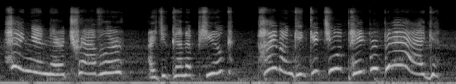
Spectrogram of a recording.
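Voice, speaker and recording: A woman voicing a tiny, excitable, childlike fairy companion in a video game, squeaky and blunt. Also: moderate pace, full character voice. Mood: frantic. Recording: music behind the voice.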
